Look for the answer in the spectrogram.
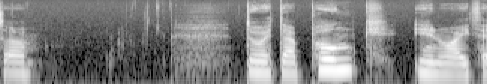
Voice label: "pwnc", Welsh

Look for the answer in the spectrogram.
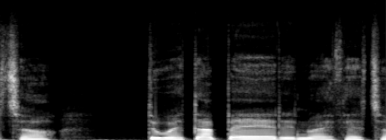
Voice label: "ber", Welsh

